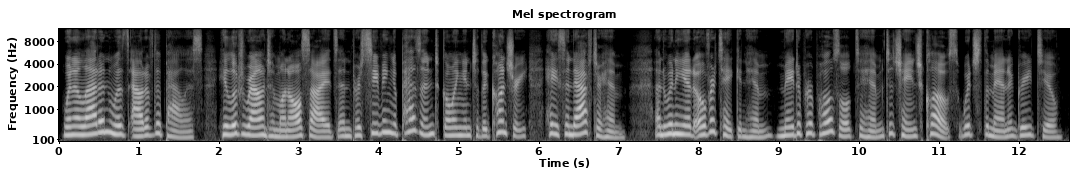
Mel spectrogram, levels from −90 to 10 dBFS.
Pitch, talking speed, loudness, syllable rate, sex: 235 Hz, 210 wpm, -19 LUFS, 5.6 syllables/s, female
